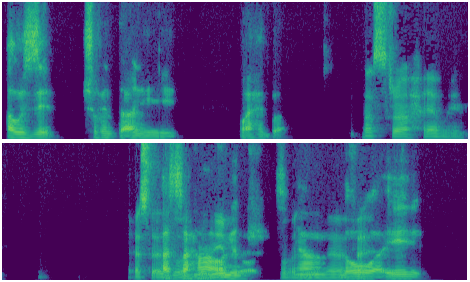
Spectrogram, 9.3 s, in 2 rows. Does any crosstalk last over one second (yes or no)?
yes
